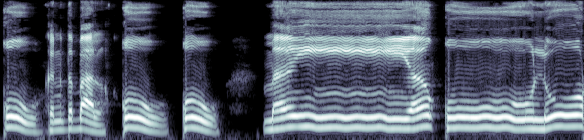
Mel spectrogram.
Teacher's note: Jangan lemahkan bunyi qaf tu, kan? Man yaku, nanti jadi kaf pula. Yaku, qu, beza ku dengan qu beza.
